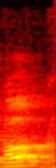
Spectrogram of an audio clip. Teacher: तो अगर हम इनका उच्चारण करेंगे तो आप देखेंगे जब भी हम करते होंगे जैसे क ख, तो ख पे वायु अधिक लगती है, ऐसे ग घ पे वायु अधिक लग रही है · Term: महाप्राण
